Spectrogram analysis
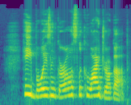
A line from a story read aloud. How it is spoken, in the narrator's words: Tommy yelled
